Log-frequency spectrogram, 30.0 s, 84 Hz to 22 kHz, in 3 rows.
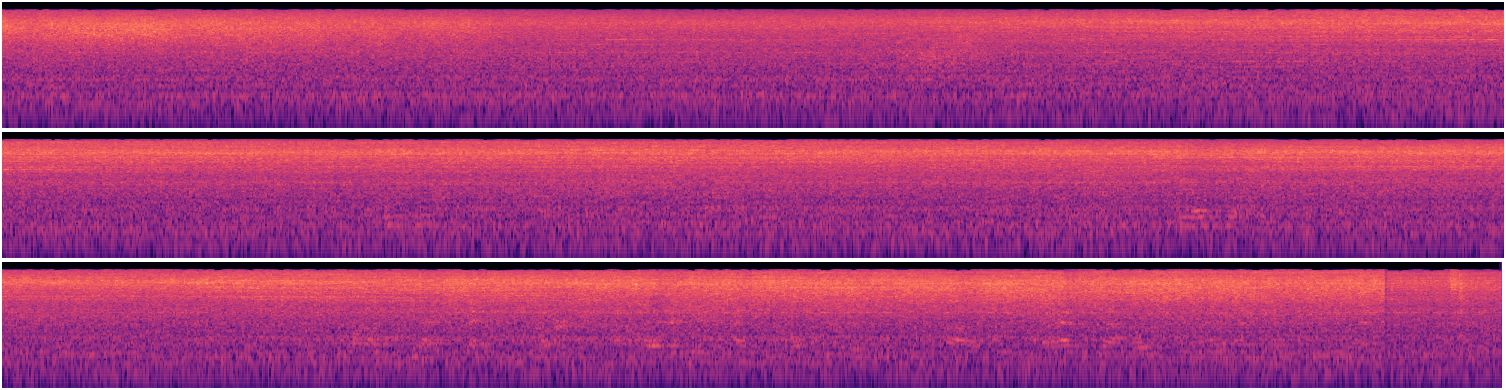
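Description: Makino V22 vertical machining center running with its spindle spinning at high speed, around 40,000 RPM: a steady, even whir that holds constant throughout.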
